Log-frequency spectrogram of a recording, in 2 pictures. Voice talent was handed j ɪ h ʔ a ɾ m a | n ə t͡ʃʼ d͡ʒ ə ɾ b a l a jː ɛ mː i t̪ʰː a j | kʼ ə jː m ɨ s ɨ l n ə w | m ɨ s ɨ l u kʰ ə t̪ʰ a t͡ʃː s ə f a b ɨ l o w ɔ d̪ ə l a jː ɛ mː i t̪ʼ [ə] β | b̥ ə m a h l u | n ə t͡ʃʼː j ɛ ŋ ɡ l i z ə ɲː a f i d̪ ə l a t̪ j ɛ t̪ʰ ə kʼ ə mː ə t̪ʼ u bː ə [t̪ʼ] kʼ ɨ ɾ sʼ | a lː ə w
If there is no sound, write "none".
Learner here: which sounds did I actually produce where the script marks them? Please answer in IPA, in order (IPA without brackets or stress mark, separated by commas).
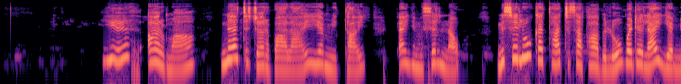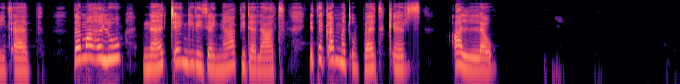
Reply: ə, t̪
